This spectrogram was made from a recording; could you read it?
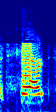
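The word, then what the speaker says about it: Geert: Listen, the man that wrote the foreword to my book, in America they say Gert Wilders. It's actually pronounced Hert Wilders, if you care.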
